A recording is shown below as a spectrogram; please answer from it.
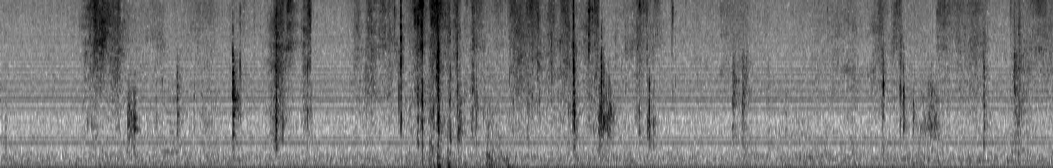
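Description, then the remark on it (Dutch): Soft papery rustles and crisp flicks as pages of a document are turned back to another page, several quick bursts with one louder flurry midway, against a low steady background hum with no one talking. “Ja, ik loop nu even weer terug naar een andere bladzijde.”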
